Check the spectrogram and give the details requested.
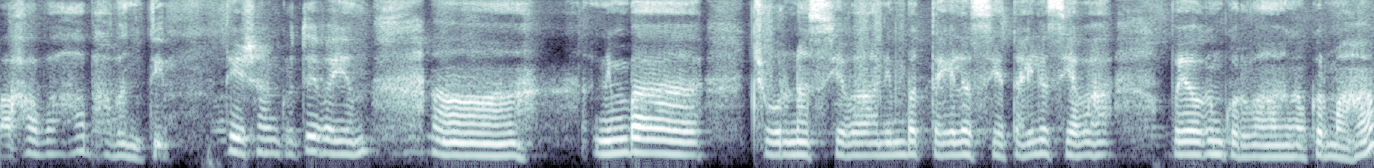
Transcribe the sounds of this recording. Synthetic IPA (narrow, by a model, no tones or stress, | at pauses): ɐhɐʋaːɐbʱɐʋɐnt̪i | t̪eːʂaːnkɾut̪eːʋɐjɐm | nimbɐ | t͡ʃoːɾɐɳɐsjɐʋaːnimbɐt̪ɐjlɐsjɐt̪ɐjlɐsjɐʋɐɐupɐjoːɡɐmkuɾʋakuɾmaːɦɐ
